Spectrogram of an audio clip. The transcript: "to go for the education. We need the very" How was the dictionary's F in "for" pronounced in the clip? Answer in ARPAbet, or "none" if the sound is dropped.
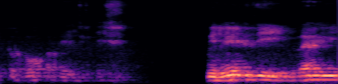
P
